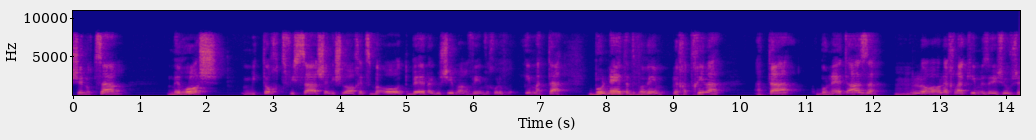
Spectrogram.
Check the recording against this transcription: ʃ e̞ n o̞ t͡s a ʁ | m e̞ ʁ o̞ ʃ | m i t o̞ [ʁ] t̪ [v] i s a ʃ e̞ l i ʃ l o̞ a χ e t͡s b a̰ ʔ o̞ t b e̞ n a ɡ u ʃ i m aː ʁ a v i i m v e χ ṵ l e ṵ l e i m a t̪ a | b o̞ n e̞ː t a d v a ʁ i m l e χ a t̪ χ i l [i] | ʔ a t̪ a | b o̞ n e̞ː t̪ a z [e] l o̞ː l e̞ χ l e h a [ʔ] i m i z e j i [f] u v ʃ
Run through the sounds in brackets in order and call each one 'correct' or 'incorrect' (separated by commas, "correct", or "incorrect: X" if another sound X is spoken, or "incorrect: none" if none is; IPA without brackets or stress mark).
incorrect: χ, incorrect: f, incorrect: a, incorrect: a, incorrect: k, incorrect: ʃ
